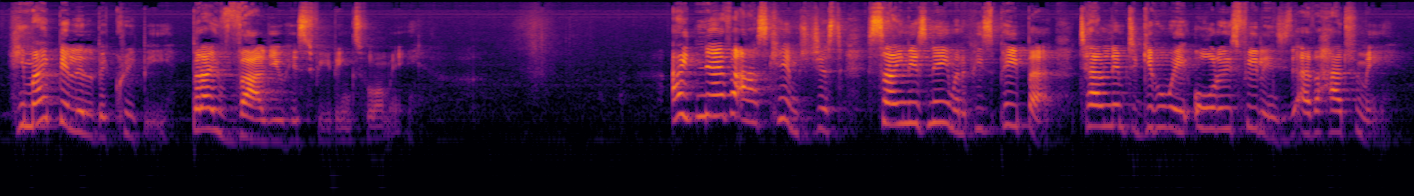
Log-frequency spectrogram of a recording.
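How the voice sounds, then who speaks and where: A woman's voice: high voice, very animated, fairly quick, a bit bright, full character voice. A woman performing a stage monologue as a jilted, clingy wife, sarcastic and desperately in love. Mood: wry, defensive.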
